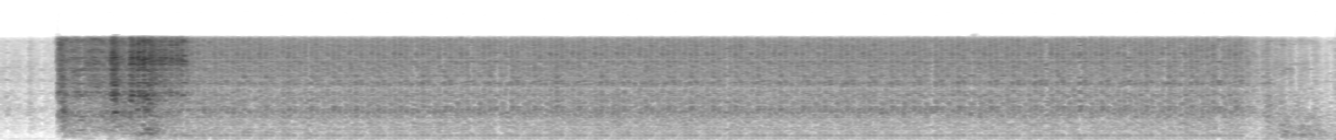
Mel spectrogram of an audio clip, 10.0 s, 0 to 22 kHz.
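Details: VW T3 with a 1.9 mTDI engine and a newly fitted Bosch VE injection pump from a Peugeot Boxer 2.5 TDi, prestroke set to 4.4 mm, glow plugs triggered manually. Short crank, then the diesel catches cleanly and runs with an even clatter and a little smoke.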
